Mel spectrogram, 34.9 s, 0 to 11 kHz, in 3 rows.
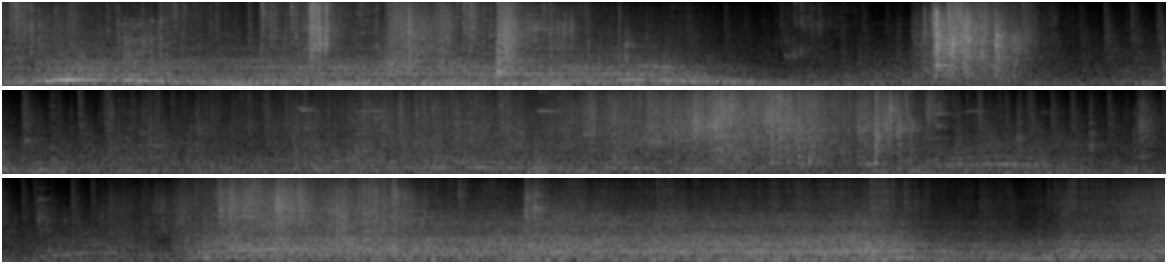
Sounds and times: crane collecting the metal waste and loading it onto a ship 0:00.0 - 0:34.9

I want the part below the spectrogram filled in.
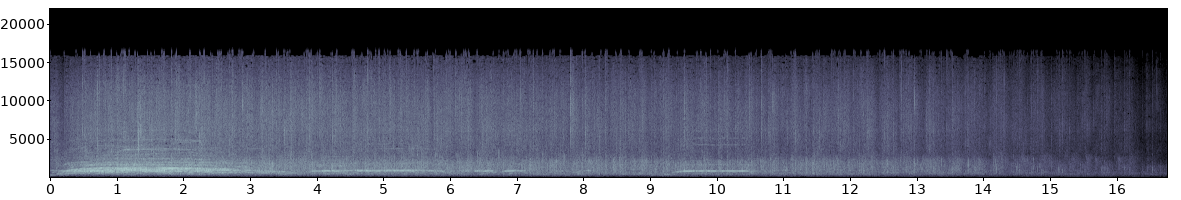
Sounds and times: cheering 0:00.0 - 0:13.8
Small audience clapping 0:00.0 - 0:16.7

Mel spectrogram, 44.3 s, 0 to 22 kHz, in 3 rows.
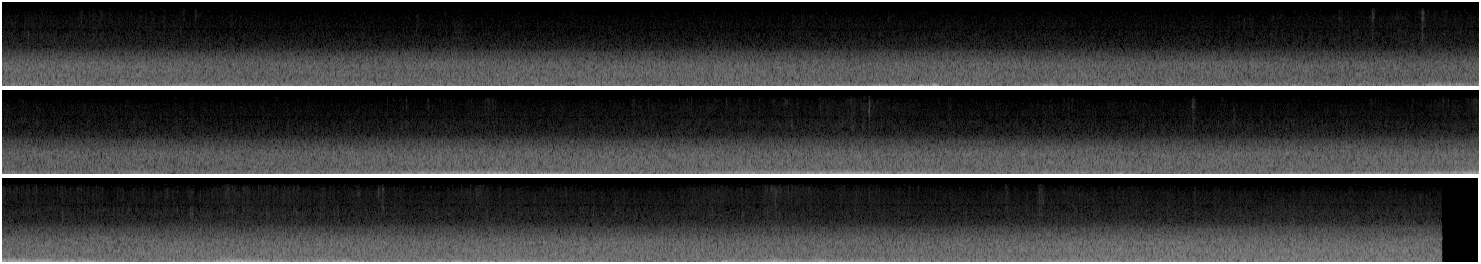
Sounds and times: wind 0:00.0 - 0:44.0

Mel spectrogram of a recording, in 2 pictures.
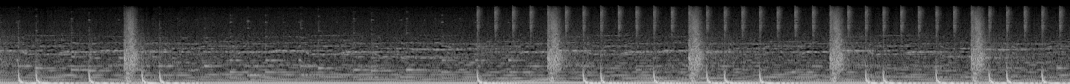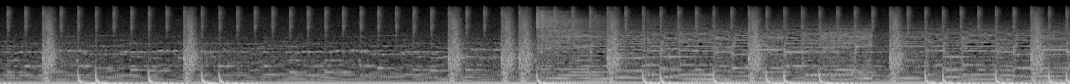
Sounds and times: guitar 0:16.1 - 0:21.4

